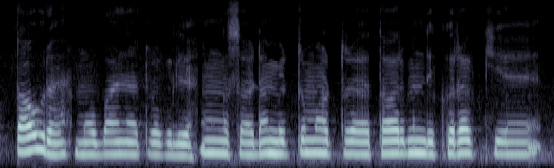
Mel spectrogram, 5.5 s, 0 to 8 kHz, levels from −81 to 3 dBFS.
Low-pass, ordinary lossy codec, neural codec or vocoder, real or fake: none; none; none; real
